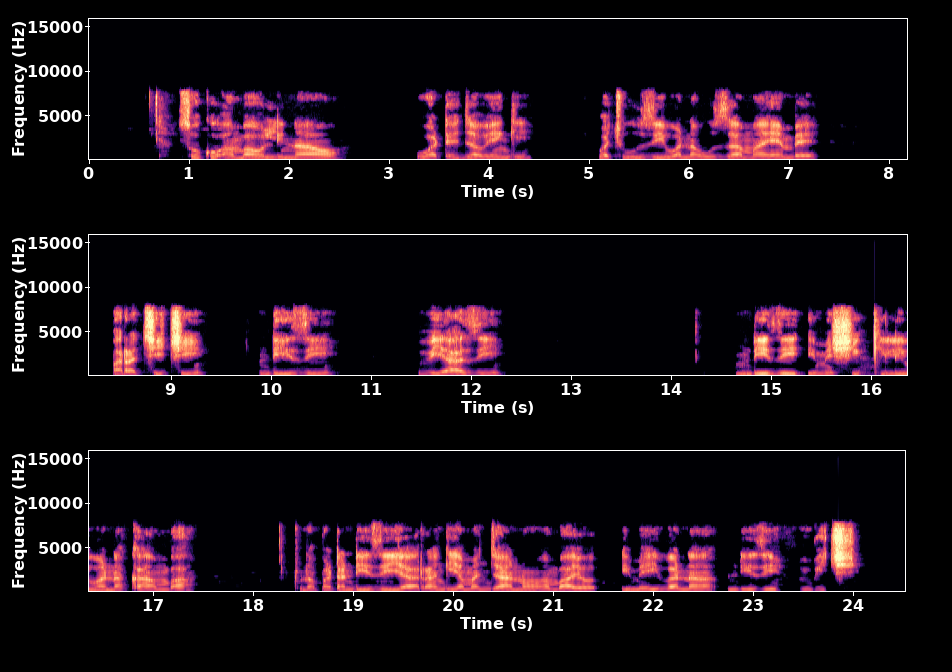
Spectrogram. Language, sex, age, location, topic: Swahili, female, 18-24, Kisumu, finance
